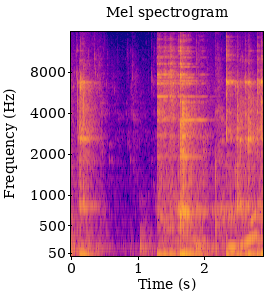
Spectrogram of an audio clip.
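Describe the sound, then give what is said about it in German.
Two ice cubes clink into a drinking glass in a few bright, sharp bursts with ringing tones, separated by brief pauses, fairly loud, with faint pouring or rattling between. “Möchtest du einen Eiswürfel? Ja, gerne. Ein oder zwei?”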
